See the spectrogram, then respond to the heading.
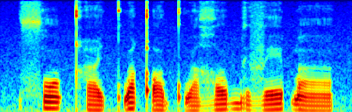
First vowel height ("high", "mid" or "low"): high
